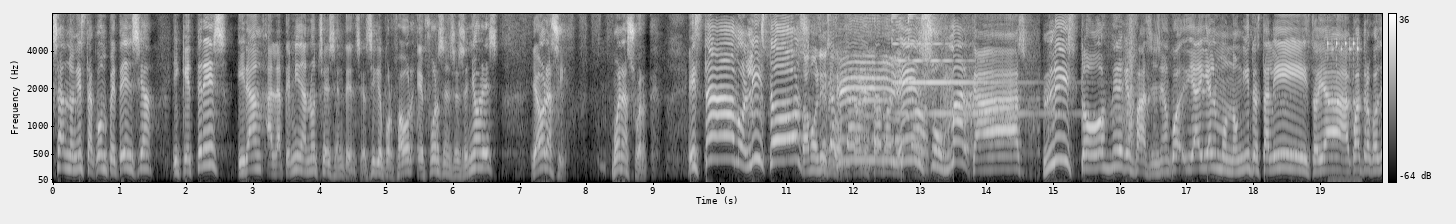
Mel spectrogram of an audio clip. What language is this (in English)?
Spanish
